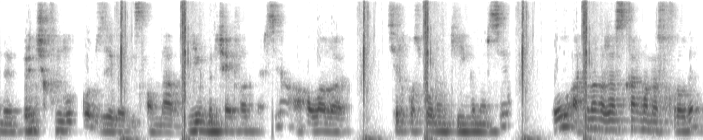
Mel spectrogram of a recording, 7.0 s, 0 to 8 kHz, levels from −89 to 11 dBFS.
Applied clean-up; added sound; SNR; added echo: none; Walk, footsteps; 5 dB; none.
